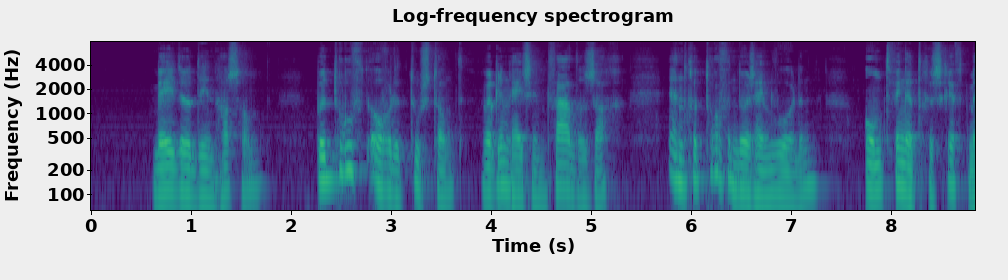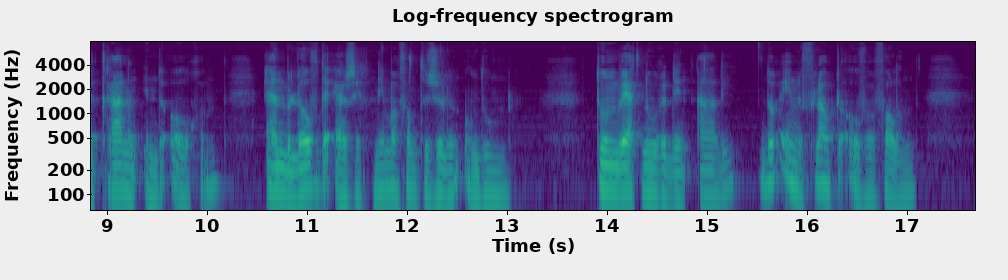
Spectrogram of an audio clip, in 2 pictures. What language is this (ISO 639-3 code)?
nld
